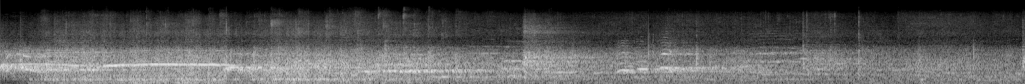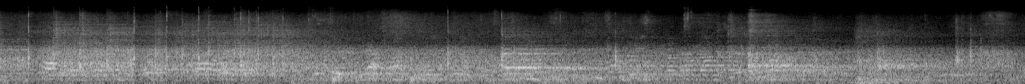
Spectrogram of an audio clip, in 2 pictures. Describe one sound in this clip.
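Spectators chatter in a large echoing hall.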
